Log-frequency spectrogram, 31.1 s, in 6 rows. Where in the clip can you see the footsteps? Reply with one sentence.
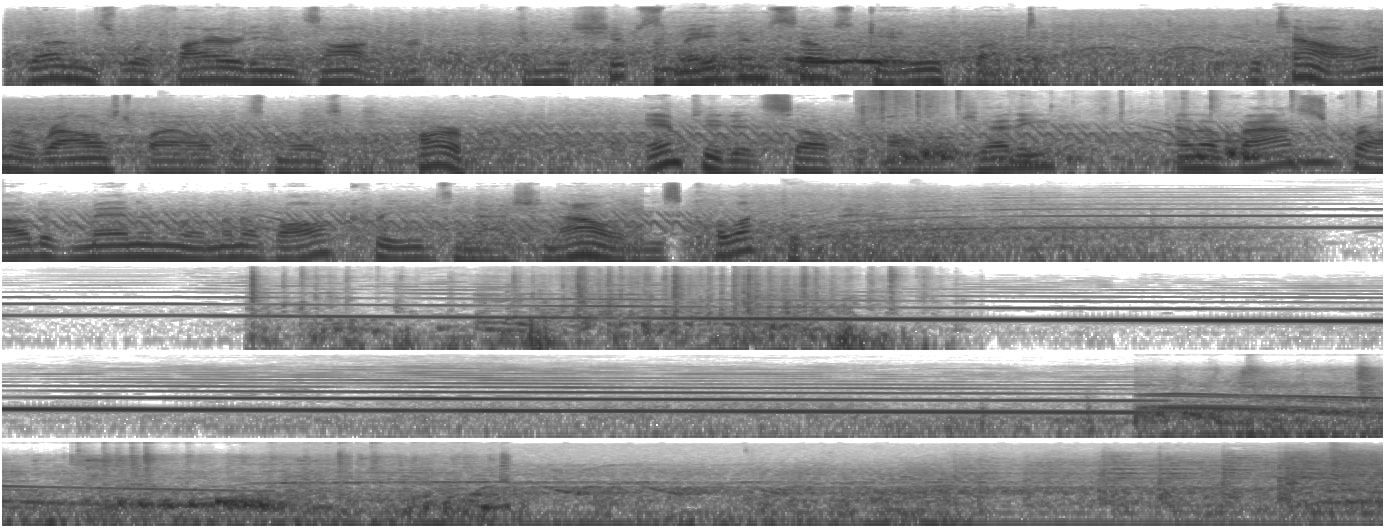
You can't hear the footsteps here.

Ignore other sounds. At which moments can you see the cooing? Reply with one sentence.
The cooing can be heard from 2.4 to 4.0 s, from 8.3 to 10.3 s, from 16.4 to 19.1 s and from 24.9 to 27.8 s.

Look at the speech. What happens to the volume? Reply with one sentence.
The loudness of the speech stays about the same.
